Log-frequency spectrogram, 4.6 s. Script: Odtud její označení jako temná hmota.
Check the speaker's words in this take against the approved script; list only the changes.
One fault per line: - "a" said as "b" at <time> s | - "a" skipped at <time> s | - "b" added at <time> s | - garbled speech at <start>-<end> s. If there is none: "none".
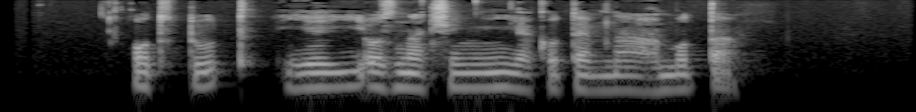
none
